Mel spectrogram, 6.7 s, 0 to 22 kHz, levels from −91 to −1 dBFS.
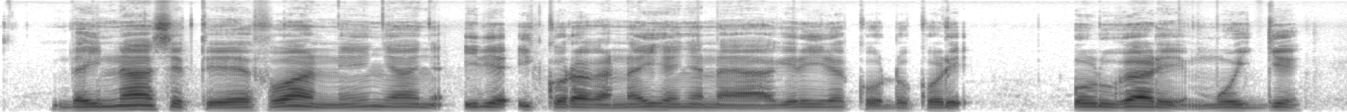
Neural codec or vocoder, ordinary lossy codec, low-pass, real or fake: vocoder, 44.1 kHz, 128 mel bands every 512 samples, BigVGAN v2; none; none; fake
